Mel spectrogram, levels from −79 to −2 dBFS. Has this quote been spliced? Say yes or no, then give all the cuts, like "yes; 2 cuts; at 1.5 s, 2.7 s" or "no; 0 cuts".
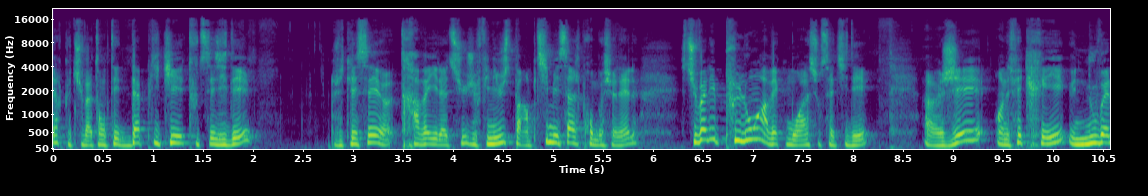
no; 0 cuts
